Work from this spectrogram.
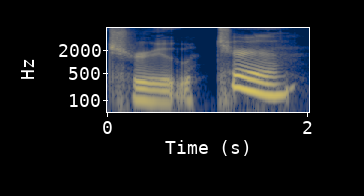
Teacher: really want to round your lips inside true true yeah perfect so true that is like a CH sound honestly in English we should write true with a CH it would make a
